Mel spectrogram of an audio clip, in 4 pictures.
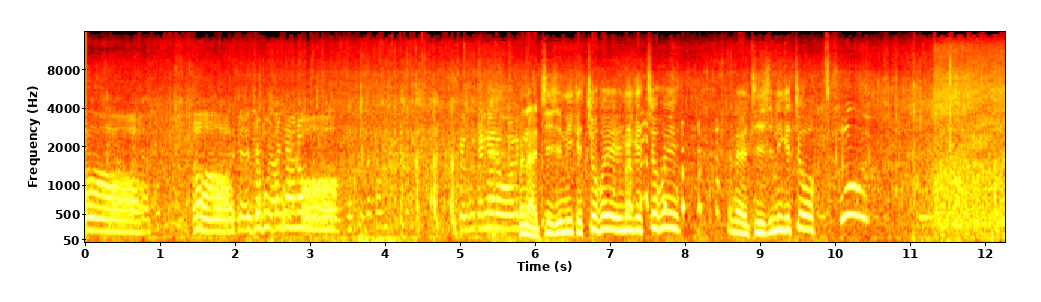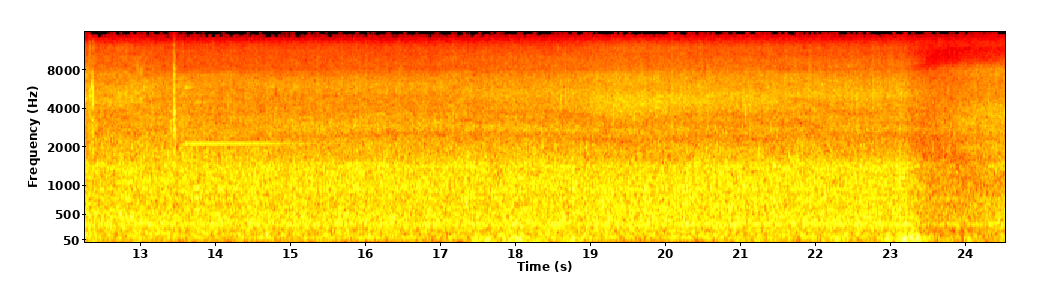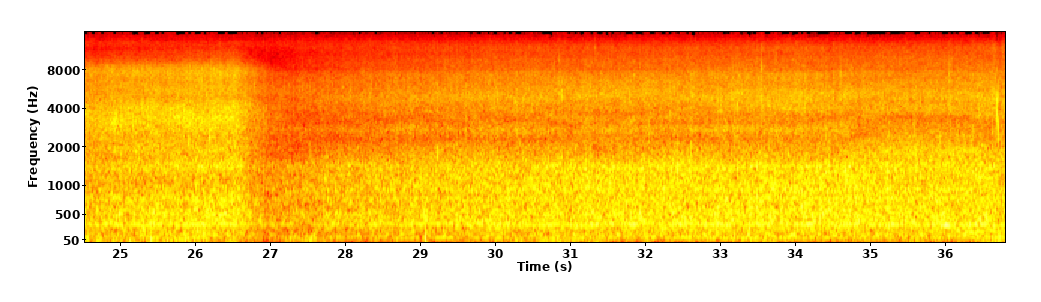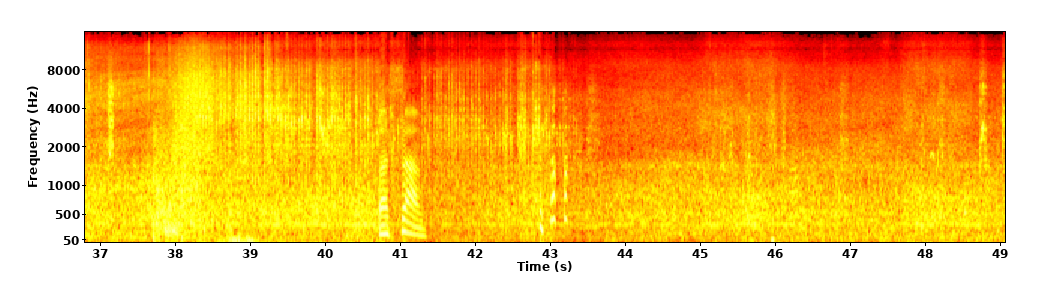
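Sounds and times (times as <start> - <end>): churning rush of water: 0.0 - 49.0
low motor hum: 0.0 - 49.0
fish splashing: 29.7 - 49.0.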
